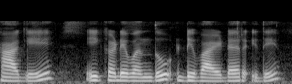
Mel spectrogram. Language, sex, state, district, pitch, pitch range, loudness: Kannada, female, Karnataka, Bidar, 175 Hz, 165-190 Hz, -16 LUFS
